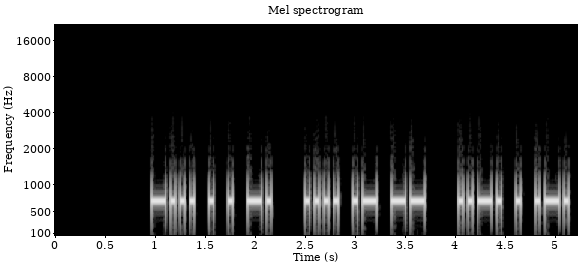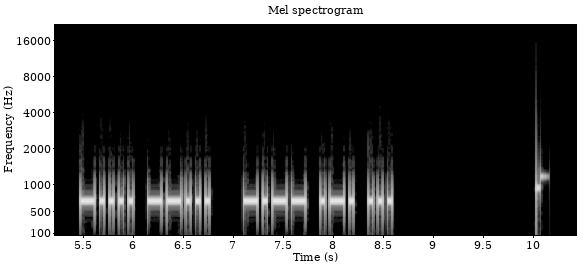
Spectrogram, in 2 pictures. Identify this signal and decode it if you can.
Morse code, heard as a keyed tone, about 25 wpm, 700 Hz. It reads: BEEN HAM FER 67 YRS
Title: Practice QSO - Exchange 3 - More Info - 25wpm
